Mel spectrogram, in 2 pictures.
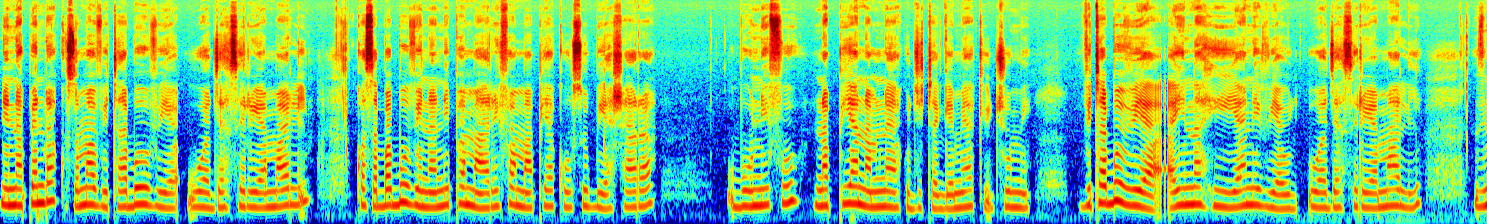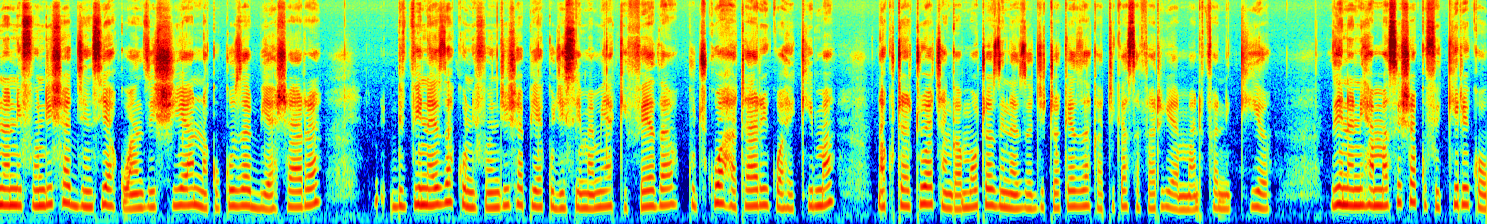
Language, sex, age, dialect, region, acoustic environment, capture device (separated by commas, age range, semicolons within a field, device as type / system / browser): Swahili, female, 18-24, Kenya - Nairobi Sheng-influenced, Kenya, silence, mobile / Linux / Chrome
